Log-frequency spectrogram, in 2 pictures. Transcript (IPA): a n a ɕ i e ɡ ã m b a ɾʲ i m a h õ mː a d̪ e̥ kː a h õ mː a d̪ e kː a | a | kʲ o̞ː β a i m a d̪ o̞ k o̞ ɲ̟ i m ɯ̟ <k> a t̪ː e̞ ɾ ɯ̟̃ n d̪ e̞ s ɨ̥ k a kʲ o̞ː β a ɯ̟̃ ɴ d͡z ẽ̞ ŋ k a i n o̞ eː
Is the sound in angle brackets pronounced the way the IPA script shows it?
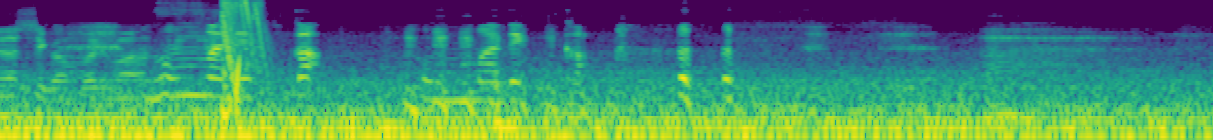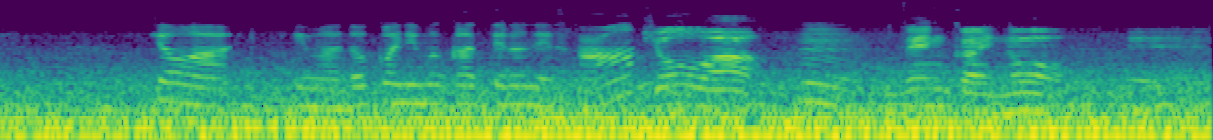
yes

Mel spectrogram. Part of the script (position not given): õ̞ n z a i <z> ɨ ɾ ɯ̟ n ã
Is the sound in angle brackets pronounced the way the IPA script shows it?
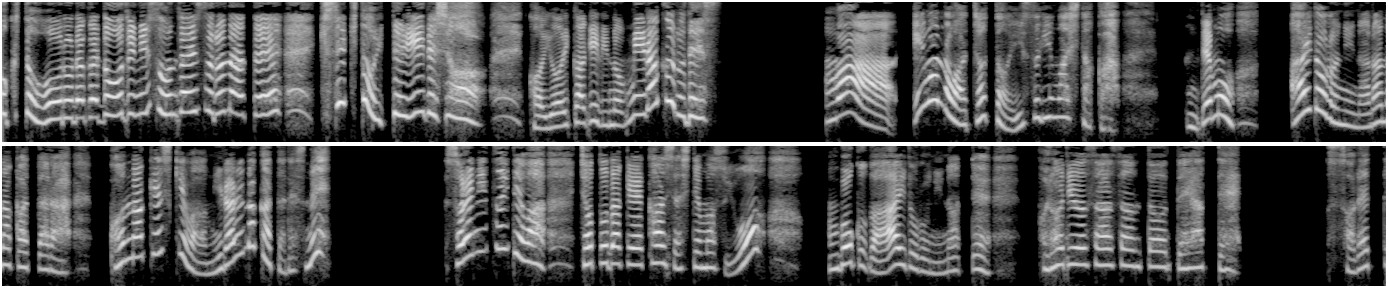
no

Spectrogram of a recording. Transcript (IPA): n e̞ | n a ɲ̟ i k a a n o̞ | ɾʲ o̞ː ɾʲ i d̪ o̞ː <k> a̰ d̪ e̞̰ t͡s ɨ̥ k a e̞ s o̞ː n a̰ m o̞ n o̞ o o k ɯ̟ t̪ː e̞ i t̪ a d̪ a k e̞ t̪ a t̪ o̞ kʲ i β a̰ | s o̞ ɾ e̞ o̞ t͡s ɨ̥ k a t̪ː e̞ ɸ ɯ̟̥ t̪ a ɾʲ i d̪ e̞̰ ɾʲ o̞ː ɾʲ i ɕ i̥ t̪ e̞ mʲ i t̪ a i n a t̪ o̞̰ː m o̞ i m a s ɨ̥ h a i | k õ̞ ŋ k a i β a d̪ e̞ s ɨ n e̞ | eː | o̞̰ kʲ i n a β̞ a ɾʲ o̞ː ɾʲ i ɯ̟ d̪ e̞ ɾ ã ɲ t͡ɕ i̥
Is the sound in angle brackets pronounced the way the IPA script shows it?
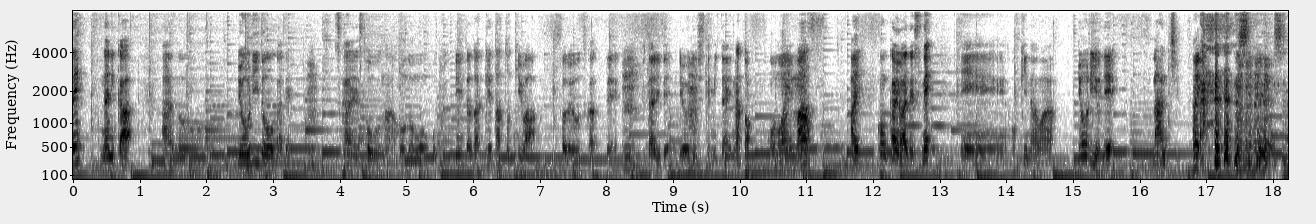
no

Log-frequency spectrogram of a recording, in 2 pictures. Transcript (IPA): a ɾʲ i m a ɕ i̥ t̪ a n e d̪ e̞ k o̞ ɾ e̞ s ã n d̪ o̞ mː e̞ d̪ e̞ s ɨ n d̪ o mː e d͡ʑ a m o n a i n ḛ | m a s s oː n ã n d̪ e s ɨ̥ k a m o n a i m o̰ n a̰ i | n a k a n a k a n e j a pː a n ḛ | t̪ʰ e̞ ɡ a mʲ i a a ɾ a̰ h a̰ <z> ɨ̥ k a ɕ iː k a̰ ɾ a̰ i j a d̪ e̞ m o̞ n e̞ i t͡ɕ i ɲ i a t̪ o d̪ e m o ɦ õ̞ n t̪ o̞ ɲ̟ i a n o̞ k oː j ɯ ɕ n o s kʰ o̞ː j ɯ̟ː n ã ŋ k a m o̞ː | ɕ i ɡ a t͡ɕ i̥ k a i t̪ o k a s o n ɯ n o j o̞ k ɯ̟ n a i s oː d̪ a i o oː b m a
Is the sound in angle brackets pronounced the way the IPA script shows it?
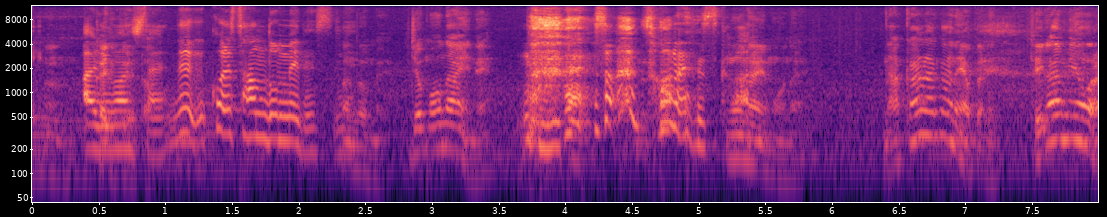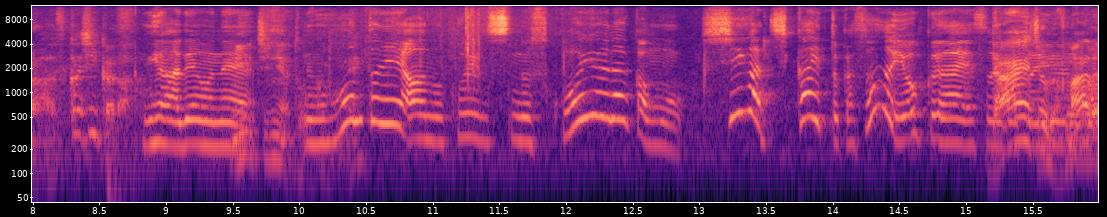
yes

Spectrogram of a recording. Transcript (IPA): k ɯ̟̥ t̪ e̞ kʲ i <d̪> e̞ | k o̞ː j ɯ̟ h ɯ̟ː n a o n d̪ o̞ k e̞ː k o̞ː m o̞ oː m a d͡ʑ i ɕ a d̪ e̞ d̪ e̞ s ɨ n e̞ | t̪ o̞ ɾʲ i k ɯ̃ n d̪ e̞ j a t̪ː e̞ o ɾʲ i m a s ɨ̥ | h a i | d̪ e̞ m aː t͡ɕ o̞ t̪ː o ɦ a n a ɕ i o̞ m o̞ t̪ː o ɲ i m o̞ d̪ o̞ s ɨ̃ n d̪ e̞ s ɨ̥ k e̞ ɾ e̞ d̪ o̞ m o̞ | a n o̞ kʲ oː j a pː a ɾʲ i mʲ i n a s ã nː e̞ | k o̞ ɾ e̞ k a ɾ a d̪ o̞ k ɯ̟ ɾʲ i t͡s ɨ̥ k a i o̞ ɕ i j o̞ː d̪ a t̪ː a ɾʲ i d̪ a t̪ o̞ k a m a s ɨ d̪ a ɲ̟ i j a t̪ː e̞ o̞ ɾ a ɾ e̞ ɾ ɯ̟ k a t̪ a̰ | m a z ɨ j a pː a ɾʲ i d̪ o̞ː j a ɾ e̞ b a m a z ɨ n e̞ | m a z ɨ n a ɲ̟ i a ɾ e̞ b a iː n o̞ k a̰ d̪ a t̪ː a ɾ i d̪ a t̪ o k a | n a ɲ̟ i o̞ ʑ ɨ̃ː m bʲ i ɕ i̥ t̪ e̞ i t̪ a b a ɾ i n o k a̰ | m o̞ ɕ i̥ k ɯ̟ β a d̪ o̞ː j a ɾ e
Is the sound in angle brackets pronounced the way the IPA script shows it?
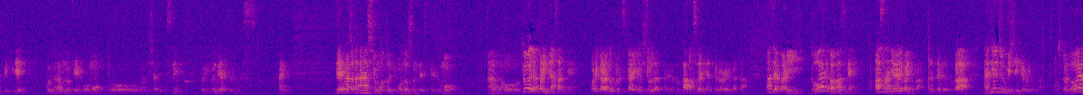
yes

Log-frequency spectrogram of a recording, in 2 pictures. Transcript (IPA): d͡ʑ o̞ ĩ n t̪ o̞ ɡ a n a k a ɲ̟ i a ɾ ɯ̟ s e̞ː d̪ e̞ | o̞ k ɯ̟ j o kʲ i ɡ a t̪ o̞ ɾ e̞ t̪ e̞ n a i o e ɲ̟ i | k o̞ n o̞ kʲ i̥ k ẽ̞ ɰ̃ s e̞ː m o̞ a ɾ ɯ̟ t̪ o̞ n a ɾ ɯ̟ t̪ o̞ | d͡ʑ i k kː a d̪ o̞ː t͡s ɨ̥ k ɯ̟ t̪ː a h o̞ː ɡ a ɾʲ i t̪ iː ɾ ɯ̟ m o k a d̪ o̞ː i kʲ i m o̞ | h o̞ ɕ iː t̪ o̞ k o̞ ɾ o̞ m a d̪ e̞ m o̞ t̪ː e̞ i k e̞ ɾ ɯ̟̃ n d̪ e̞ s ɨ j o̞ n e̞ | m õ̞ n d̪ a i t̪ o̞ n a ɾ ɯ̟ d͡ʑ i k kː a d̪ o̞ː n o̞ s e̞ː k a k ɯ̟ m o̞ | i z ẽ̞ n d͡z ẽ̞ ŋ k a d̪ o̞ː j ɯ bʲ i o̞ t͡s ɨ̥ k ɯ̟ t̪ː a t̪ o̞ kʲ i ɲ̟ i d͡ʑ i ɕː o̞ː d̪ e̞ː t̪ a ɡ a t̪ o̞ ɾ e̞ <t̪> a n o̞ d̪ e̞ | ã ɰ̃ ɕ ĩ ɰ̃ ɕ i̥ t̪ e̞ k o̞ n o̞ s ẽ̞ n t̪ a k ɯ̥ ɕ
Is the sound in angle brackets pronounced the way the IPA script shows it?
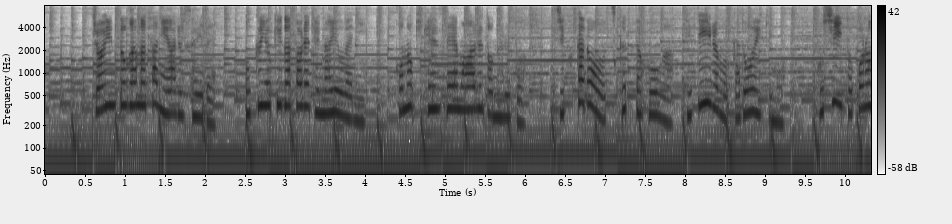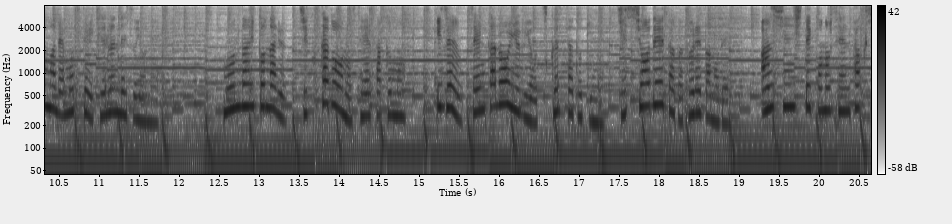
yes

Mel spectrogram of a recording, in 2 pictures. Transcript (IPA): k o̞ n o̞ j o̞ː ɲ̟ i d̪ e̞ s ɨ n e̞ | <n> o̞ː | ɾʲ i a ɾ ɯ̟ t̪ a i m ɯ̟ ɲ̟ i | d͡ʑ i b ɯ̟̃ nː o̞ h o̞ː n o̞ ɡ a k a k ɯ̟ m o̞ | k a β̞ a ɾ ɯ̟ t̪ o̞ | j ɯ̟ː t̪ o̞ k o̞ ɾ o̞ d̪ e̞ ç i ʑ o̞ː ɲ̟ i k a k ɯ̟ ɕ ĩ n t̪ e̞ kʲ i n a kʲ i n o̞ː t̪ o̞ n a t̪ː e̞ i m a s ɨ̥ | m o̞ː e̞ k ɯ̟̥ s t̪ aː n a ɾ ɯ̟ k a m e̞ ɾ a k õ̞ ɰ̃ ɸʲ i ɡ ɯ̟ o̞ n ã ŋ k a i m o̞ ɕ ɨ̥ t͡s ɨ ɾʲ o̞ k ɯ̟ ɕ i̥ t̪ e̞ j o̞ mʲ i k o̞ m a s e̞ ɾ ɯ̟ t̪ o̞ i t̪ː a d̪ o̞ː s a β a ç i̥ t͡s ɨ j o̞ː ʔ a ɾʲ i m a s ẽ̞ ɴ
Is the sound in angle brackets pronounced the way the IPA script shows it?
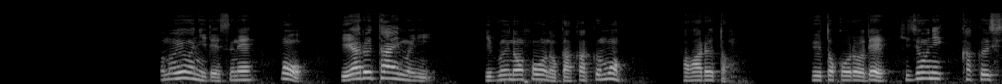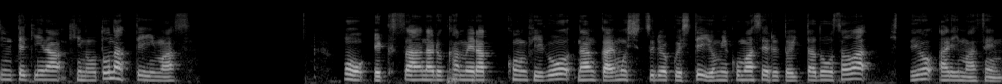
no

